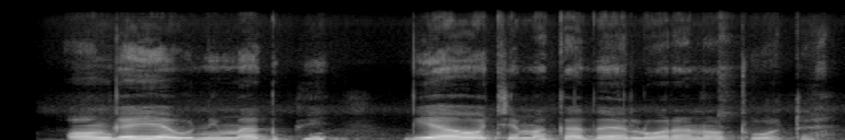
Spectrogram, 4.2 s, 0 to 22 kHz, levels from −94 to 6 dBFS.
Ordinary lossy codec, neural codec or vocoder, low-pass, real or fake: none; vocoder, 44.1 kHz, 128 mel bands every 256 samples, BigVGAN v2; 19.8 kHz; fake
